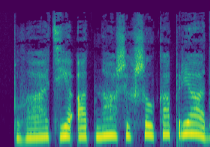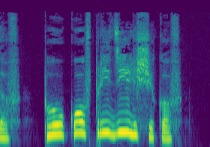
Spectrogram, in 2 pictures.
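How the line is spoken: Reverent whisper. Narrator (Russian): благоговейно прошептала служанка

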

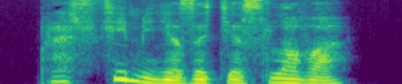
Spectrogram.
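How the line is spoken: Whispered in ear. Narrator (Russian): прошептал Ким на ухо

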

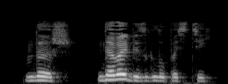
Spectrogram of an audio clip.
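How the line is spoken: Even voice. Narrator (Russian): ровным голосом произнес он

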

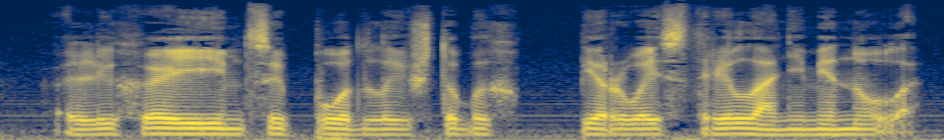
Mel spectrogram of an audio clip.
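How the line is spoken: Grim, through teeth. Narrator (Russian): Моряк этот мрачно процедил

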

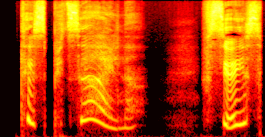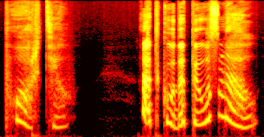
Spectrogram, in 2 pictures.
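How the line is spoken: High-pitched cry. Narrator (Russian): выкрикнула она тонким голосом

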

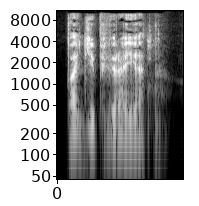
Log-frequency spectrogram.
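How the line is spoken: Sighing. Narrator (Russian): вздохнул Никитин

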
